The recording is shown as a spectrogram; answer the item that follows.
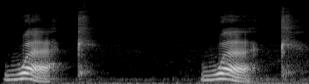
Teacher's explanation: the final consonant is unvoiced well the first consonant is voiced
